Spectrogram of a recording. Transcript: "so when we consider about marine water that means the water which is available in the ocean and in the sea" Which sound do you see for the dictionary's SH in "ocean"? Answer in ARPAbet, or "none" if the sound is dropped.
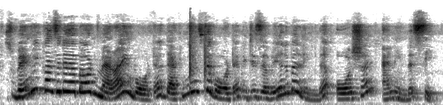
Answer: SH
